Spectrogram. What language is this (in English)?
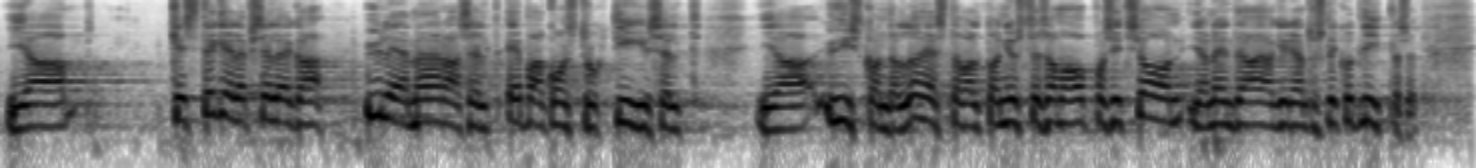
Estonian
